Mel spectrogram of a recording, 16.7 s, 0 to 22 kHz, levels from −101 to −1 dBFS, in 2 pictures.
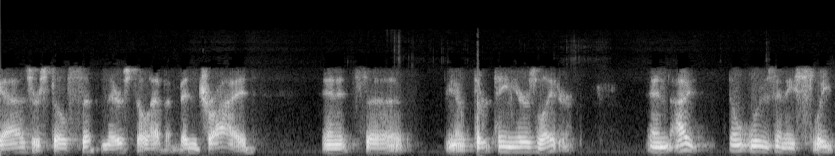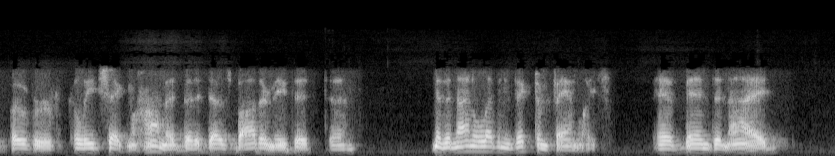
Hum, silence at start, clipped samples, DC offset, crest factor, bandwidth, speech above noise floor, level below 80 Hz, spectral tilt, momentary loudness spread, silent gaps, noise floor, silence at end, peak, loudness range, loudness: none; 0 s; under 0.1%; under 0.1%; 18 dB; 3.8 kHz; 51 dB; -70 dBFS; -9 dB/octave; 9 LU; none; -68 dBFS; 0.6 s; 0 dBFS; 2 LU; -18 LUFS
